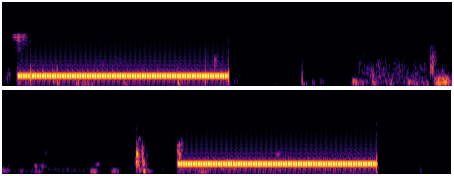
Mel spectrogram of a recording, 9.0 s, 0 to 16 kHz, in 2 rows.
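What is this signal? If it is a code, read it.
Ringback tone (North America), 440 + 480 Hz.
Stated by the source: Outbound phone call recorded on a PBX system labelled Rio Claro - SP.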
